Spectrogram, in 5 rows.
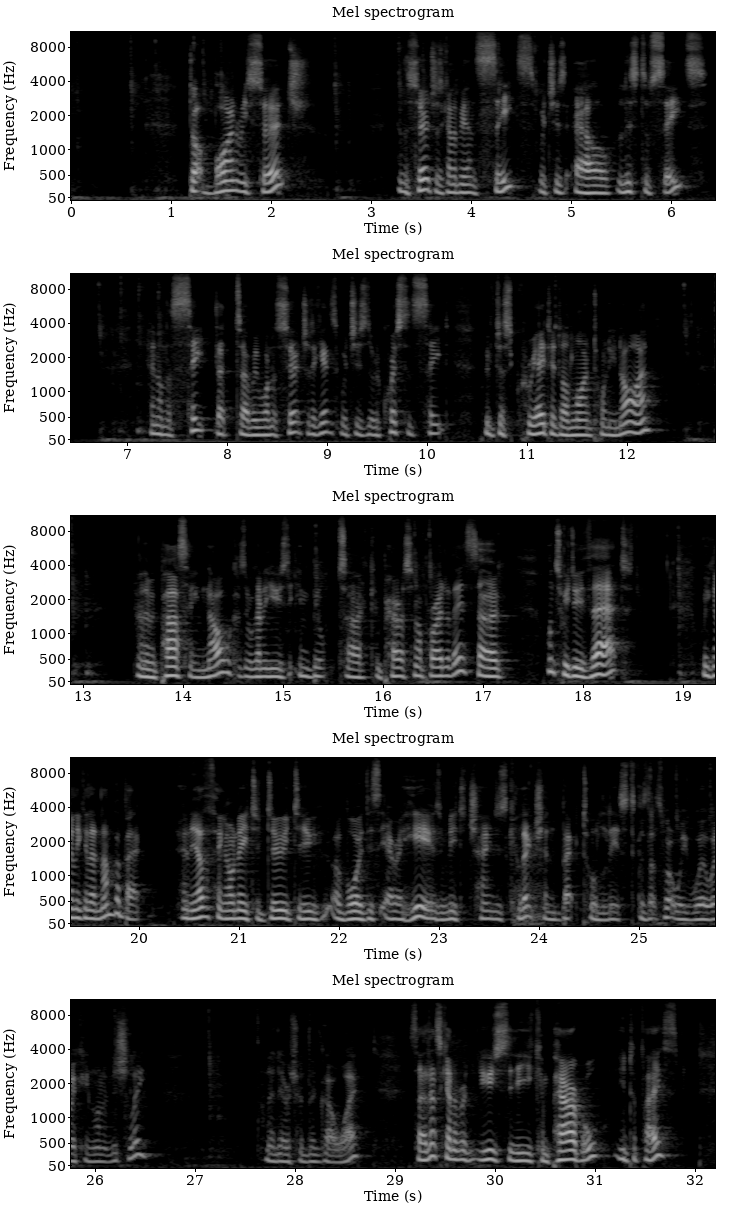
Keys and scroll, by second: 2.7 Return, 11.3 Return, 27.2 Escape.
